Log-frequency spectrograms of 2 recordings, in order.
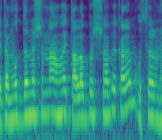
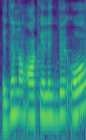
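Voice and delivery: ordinary talk, nothing marked

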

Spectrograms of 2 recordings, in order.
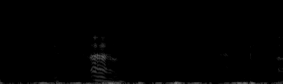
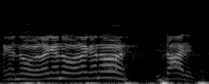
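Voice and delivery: loud call across the field; shouting; 3 semitones higher, 12 dB louder, faster than usual. Real, not acted. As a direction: yell it out to teammates. Calling out coverage on field.

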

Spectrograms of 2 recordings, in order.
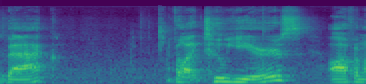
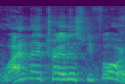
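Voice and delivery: surprised inner voice; 10 semitones higher, 4 dB quieter than usual. Retold or imitated. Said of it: "I'm like".

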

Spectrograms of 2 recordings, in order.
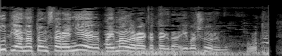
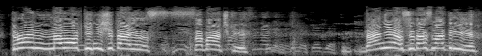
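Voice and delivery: calling out; 6 semitones higher, 5 dB louder than usual. Real, not acted. Calling to people on boat.

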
